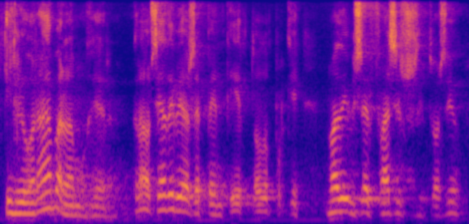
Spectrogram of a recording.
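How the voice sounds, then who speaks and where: Male pastor, warm low-bright tone, unhurried sermon reading, long reverb of a church hall. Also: animated, gravelly, slight background noise. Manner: slow, deliberate scripture reading.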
